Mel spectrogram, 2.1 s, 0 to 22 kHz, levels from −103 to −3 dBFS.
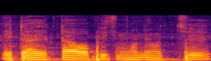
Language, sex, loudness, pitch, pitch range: Bengali, male, -17 LUFS, 125 Hz, 120-130 Hz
